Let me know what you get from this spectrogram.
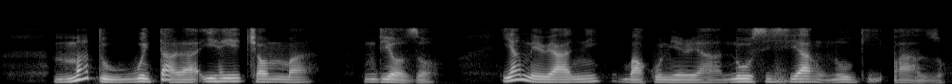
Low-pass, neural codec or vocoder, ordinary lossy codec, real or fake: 5.4 kHz; codec, 16 kHz in and 24 kHz out, 0.9 kbps, LongCat-Audio-Codec, four codebook decoder; none; fake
